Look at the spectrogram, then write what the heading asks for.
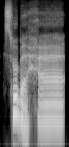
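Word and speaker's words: سُبْحَانَكَ: জাম করতে হবে হবে সুবেহা সুবে সুবে তারপর হাফটি হলো হা এখানে হা গলার মাঝখানটা উচ্চারণ করব যেন এমন না হয়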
